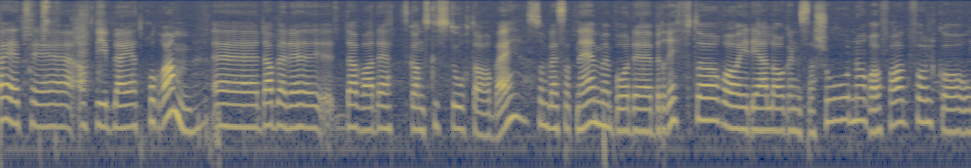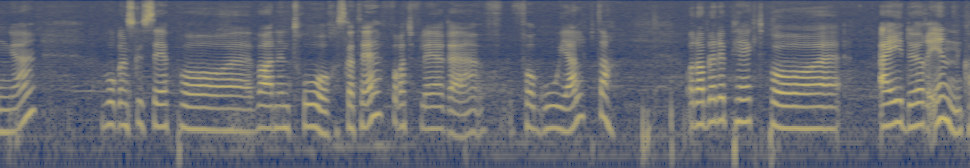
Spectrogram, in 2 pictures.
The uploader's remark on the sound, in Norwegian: opptak fra Arendalsuka 2023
